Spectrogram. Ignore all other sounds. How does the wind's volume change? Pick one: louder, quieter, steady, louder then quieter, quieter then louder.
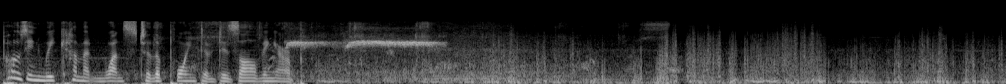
louder.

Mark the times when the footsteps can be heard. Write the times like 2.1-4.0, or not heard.
not heard.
